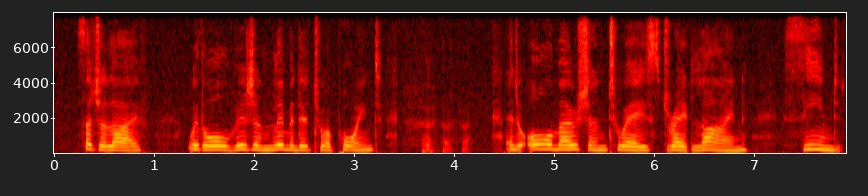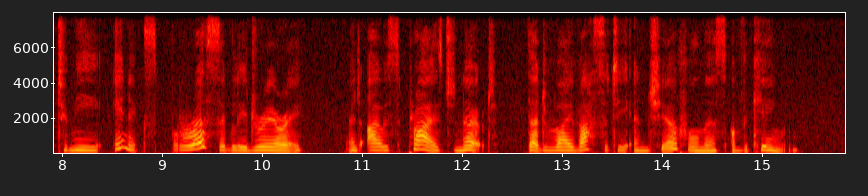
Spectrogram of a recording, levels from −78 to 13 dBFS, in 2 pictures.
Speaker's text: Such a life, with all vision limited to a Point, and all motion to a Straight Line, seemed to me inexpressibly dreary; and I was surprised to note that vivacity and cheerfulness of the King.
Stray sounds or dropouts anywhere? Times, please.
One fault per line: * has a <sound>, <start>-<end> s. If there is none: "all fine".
* has a laugh, 3.5-4.2 s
